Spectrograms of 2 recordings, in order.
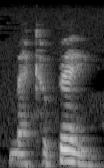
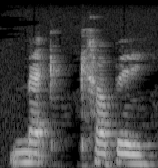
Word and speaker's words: Maccabee: Bruce Maccabee. So I pronounced that the Aramaic way.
